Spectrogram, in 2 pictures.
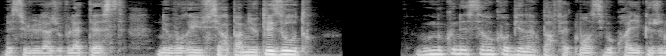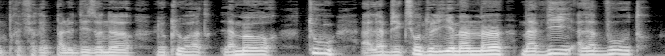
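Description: A man's voice: medium pitch, moderate pace, darkish tone, slightly rough, lightly acted. A man reading the lines of a proud young heiress who vehemently accuses a man, with scornful fervor.

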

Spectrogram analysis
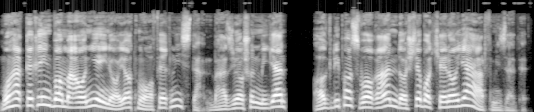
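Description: A man teaching the Bible, retelling scripture scenes with lively quoted voices. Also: sits high, no echo, studio quality.

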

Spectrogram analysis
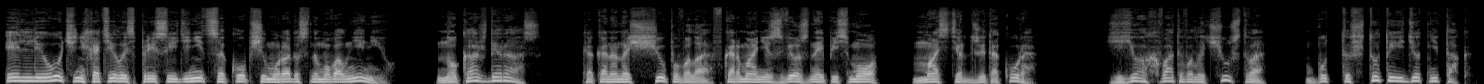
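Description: A male narrator reads a children's fantasy book in a measured, steady storytelling voice. His pitch sits in the middle of the range. The recording is close and dry, with no reverb. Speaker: audiobook narrator. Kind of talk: scripted narration.

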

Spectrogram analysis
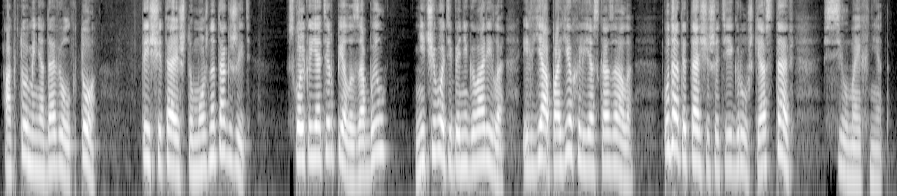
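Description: A reader voicing a distraught young mother who shouts accusations at her husband, in an audiobook. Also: mid-range voice, animated, normal speed, no echo, clean studio sound, close to an everyday voice. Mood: furious. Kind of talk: audiobook role reading.

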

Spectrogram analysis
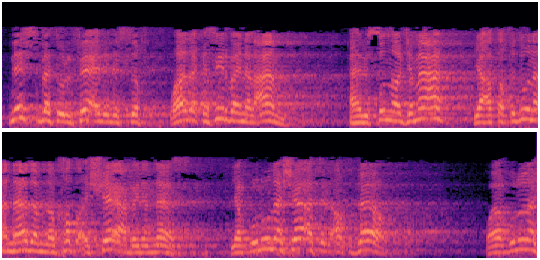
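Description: In an echoey hall, a fast-talking man with a high-sitting voice teaches a class on creed. This Islamic teacher poses questions to his students and then answers them himself, and the sound is dull and lo-fi.

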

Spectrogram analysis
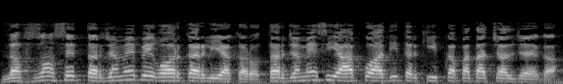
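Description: A man teaching an Arabic grammar lesson, questioning a student and repeating the answers. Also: a little high. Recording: dull lo-fi audio.

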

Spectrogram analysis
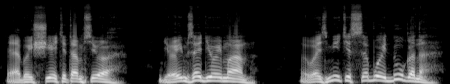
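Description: Guy doing a snappy gang boss yelling orders, kinda husky. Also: medium pitch, very animated, moderate pace, no echo, clean studio sound, voice pushed up. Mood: harsh. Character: panicked male gang boss, harsh, short-tempered.

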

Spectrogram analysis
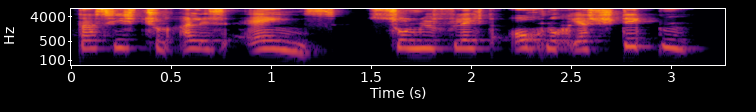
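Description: A male narrator voicing a tense, sharp-tongued older daughter, speaking in clipped, shrill bursts under strain. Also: little pitch movement, moderate pace.

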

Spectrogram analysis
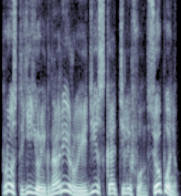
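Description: A man playing a gruff, determined street cop. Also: high-pitched, sing-song, quick pace, mellow, voice pushed up. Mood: urgent. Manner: gruff, commanding, blunt.

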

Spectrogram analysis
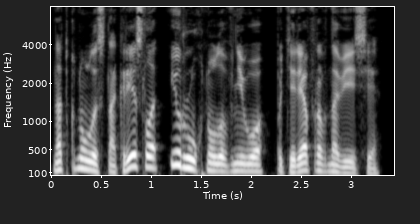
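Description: A man narrates an audiobook from a script, telling the story expressively. His voice is medium-pitched and fairly quick, and the recording is dry with clean studio sound.

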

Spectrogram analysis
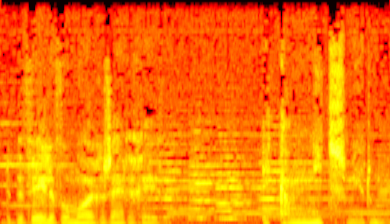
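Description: An actor playing a melancholy prince and officer, speaking a grave, deliberate, introspective monologue in a radio drama. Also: male voice, low voice, flat delivery, close to an everyday voice. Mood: brooding, sorrowful. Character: melancholy Russian prince and officer brooding before battle. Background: orchestral string music.

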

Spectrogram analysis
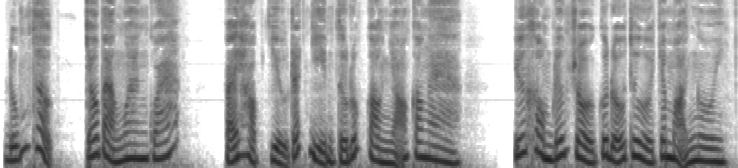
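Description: A woman voicing an old grandmother who gently lectures her grandchild. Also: mid-range voice, lively intonation, normal speed, slightly rough, dry recording, studio quality. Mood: gently sad.

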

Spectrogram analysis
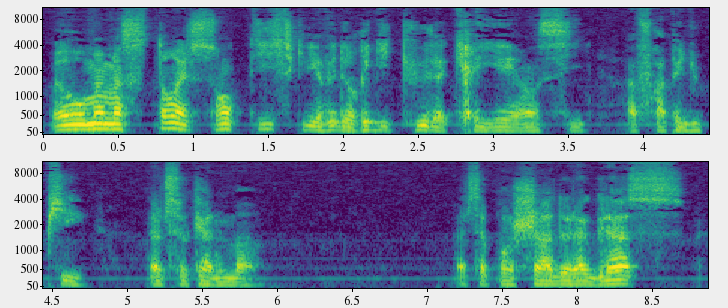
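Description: A man reading a literary short story aloud with a measured, expressive narration. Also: fairly low pitch, a little hiss or hum. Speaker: audiobook reader.

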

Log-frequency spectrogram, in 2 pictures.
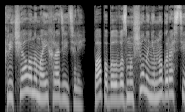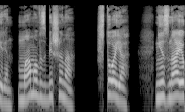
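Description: A woman narrating a first-person story for an audiobook in an expressive, measured way. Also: a little high, no room sound, clean studio sound.

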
